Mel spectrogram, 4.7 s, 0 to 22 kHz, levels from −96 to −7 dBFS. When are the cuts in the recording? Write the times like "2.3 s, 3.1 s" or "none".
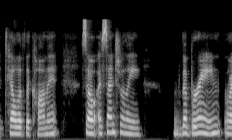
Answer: none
